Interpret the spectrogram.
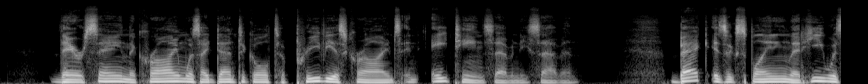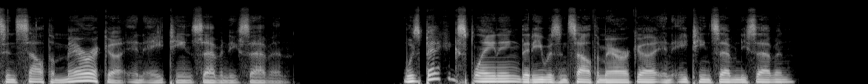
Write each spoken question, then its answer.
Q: Was Beck explaining that he was in South America in 1877?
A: Yes, Beck is explaining that he was in South America in 1877.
